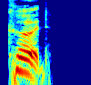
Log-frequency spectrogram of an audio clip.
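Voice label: "could", American English; vowel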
